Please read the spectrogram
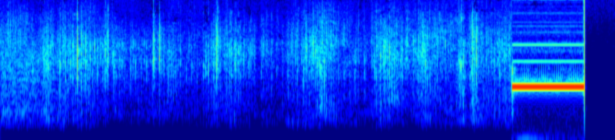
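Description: Near silence, then about five seconds in a single steady high-pitched answering-machine beep lasting under a second and ending with a click: the tone that marks the start of the next voicemail recording.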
